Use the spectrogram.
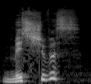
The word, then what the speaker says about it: mischievous: I believe that's pronounced mischievous? Mischievous with the accent in the first I, but I am not entirely certain about it.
